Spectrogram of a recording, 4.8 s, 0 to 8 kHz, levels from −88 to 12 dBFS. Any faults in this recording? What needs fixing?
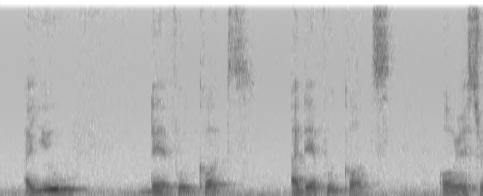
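DECT cordless phone buzz runs throughout: a thin 100 Hz buzz with dense harmonics, roughly 20 dB below the speech, from 10 ms radio bursts rectified in the audio circuit. Move the DECT base and handset away from the microphone and interface, or use shielded cabling.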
